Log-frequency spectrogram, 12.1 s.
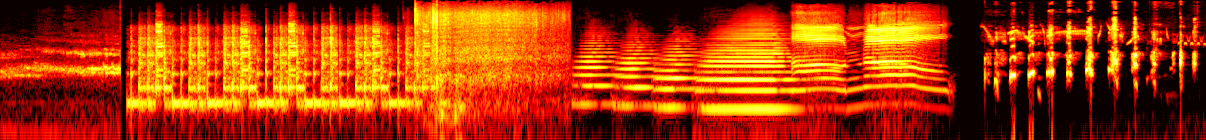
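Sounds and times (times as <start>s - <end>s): brass background music: 5.7s - 8.2s
horn-like melody: 5.7s - 8.3s.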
